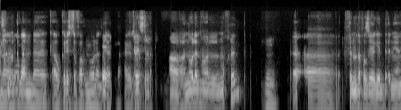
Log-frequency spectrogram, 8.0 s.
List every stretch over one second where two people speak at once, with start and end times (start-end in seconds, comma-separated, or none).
none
